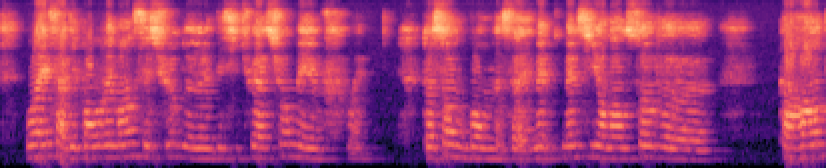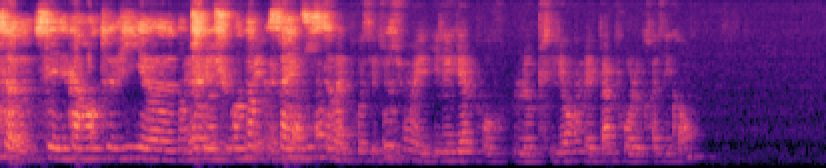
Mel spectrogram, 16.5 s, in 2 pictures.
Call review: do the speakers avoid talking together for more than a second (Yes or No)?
No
